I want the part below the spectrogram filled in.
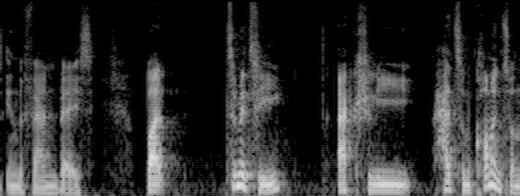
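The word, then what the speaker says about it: Timothée: know headline actors like Timothy Shalom or timate as he says his name is pronounced which I guess we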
